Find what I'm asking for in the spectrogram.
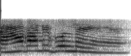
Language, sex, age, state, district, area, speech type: Hindi, female, 18-30, Bihar, Samastipur, rural, conversation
